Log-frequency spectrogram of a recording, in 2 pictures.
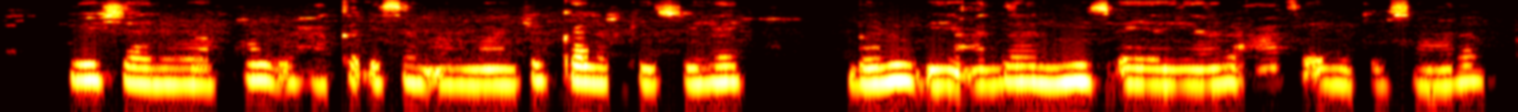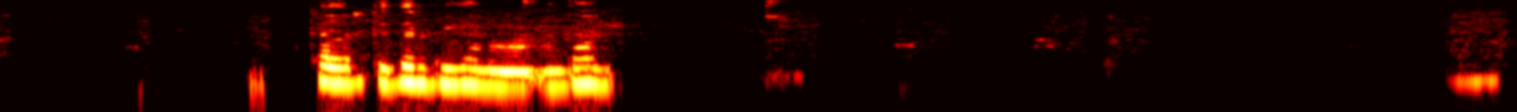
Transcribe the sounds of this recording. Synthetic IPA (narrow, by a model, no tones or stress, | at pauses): mɛːʃaːnɪwɑːqɔlwɑħɑːkʰɐɖɪsɐnɐrmaːt͡ʃɔkʰɐlɐrkʰisɪɦɛ | bʊluːbɛːʕɑd̪aːnmiːsɐjaːjaːðɐʕɑːfɐɛjʊd̪ʊsɔːɾɐ | kʰɐlɐrkʰɐd̪ɐrbɪɣɐnɐwɑːʕɑd̪aːn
